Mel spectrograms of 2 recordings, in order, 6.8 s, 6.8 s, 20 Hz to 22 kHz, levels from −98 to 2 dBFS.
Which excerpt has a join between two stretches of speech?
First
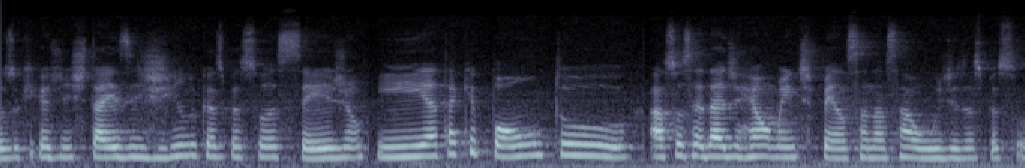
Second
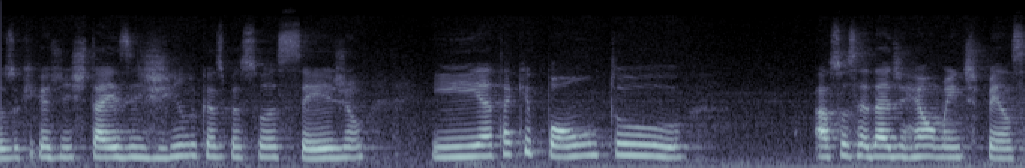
first; 2 cuts; at 2.4 s, 4.2 s

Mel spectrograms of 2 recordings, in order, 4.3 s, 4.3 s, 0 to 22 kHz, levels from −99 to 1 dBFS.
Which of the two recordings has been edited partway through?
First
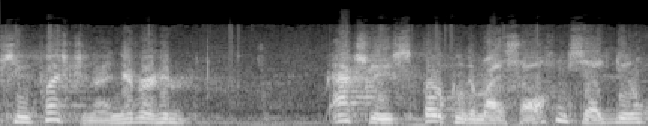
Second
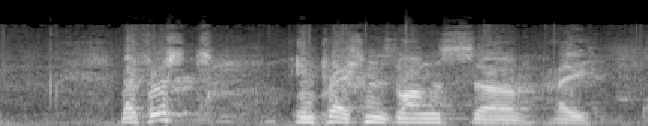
first; 1 cut; at 2.7 s

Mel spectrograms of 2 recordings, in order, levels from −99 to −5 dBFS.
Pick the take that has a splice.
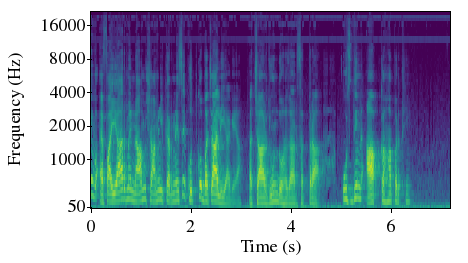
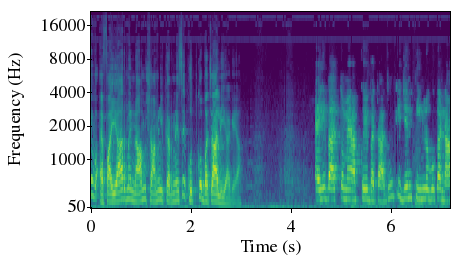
first; 1 cut; at 3.0 s

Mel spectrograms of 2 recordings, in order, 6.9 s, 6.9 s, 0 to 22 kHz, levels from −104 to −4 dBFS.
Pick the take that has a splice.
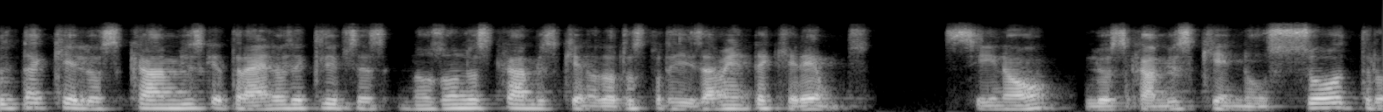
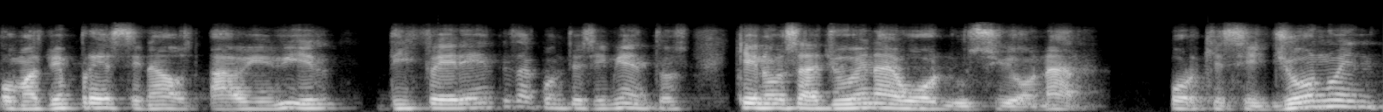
second; 1 cut; at 5.7 s

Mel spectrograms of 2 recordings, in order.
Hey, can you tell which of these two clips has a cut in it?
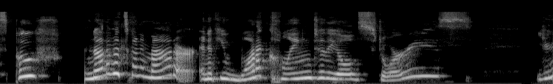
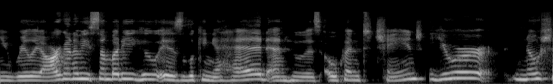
second; 1 cut; at 4.3 s

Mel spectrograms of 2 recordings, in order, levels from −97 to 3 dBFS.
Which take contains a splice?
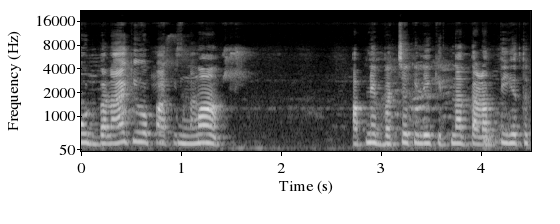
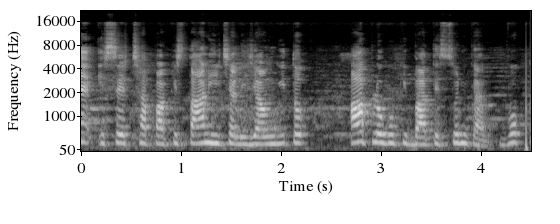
first; 1 cut; at 0.9 s

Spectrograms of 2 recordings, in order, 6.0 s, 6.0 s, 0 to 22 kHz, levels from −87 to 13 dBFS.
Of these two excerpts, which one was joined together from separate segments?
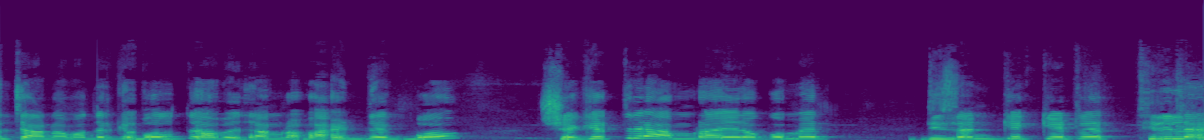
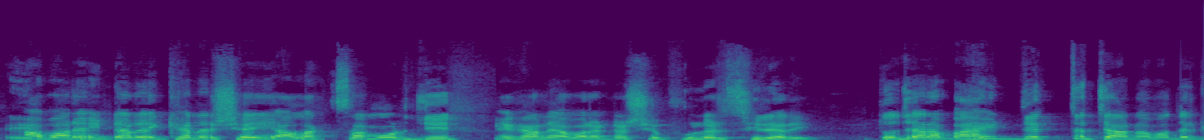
second; 2 cuts; at 2.4 s, 4.2 s

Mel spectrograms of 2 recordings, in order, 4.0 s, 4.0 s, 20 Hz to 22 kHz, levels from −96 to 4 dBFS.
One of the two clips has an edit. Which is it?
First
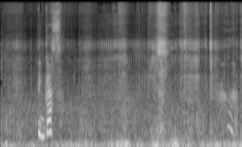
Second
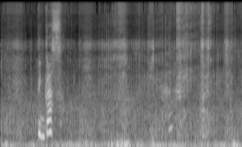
second; 1 cut; at 2.6 s

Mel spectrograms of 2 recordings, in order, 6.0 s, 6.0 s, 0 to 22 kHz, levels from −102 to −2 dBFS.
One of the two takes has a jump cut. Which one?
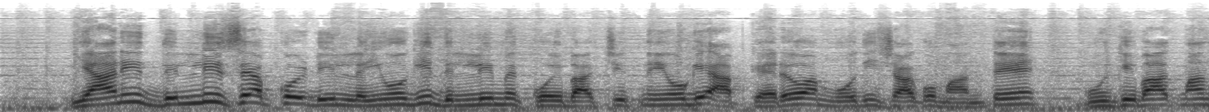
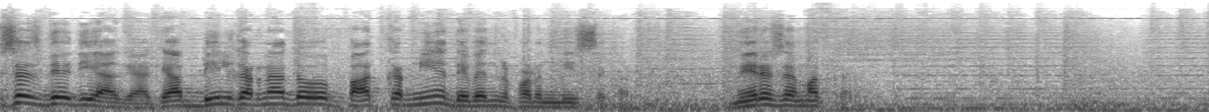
second; 1 cut; at 2.7 s

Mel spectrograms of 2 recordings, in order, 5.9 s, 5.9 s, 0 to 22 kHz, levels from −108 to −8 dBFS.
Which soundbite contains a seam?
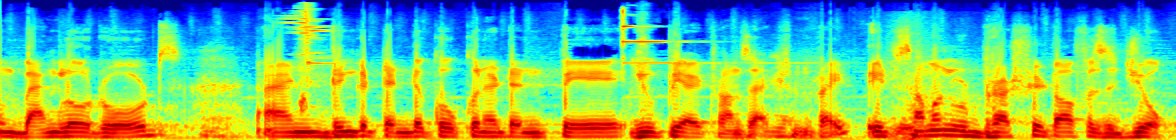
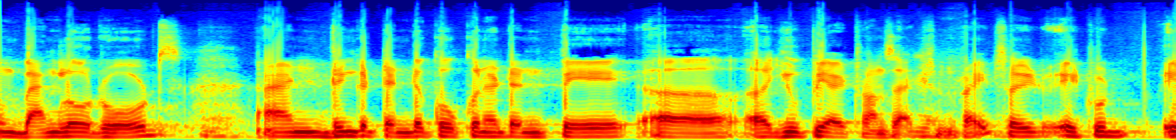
first; 2 cuts; at 3.1 s, 4.3 s

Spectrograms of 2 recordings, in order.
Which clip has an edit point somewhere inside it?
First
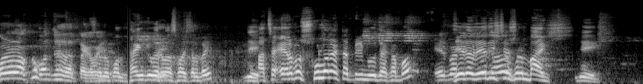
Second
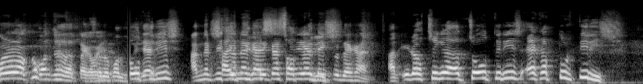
second; 1 cut; at 1.2 s

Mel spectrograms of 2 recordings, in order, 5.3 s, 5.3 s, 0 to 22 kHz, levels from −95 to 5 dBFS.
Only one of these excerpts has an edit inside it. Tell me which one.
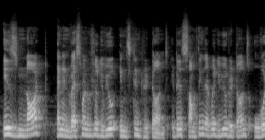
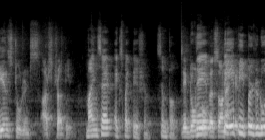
second; 2 cuts; at 1.6 s, 3.6 s

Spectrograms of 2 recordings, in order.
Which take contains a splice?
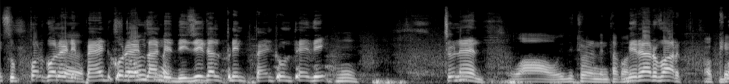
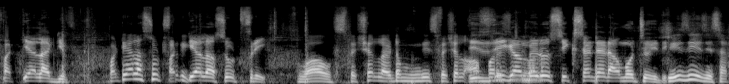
first; 1 cut; at 4.6 s

